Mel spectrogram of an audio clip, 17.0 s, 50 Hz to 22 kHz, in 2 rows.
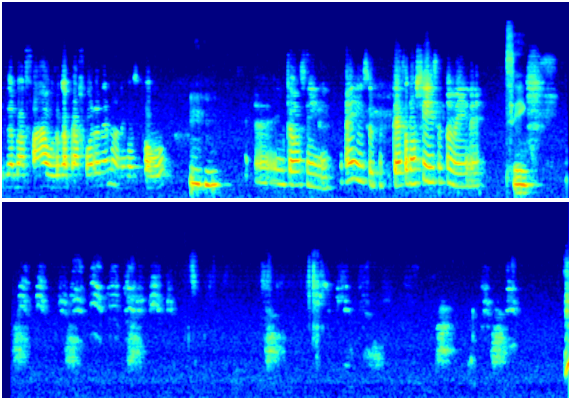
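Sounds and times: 
speech: 0:00.1 - 0:08.2
birds chirping and twittering in the sertão: 0:08.0 - 0:16.4.

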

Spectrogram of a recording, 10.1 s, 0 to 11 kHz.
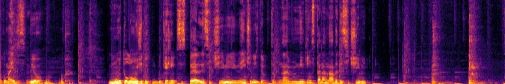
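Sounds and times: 
speech: 0:00.0 - 0:01.6, 0:02.2 - 0:08.2
sneeze: 0:08.6 - 0:09.8.

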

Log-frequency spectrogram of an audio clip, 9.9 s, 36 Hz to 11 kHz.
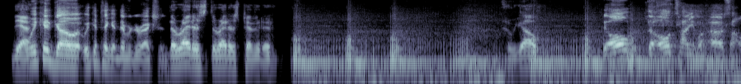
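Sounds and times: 
speech: 0:00.2 - 0:04.1, 0:06.9 - 0:07.4, 0:08.0 - 0:09.8
motorcycle engine idling: 0:03.9 - 0:09.8.

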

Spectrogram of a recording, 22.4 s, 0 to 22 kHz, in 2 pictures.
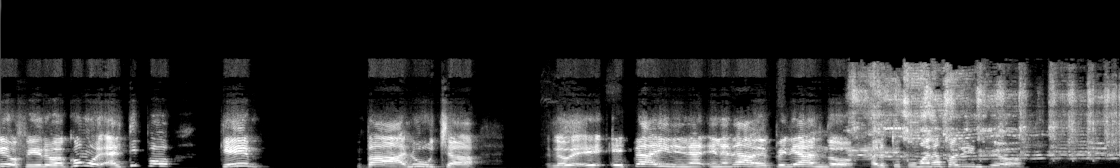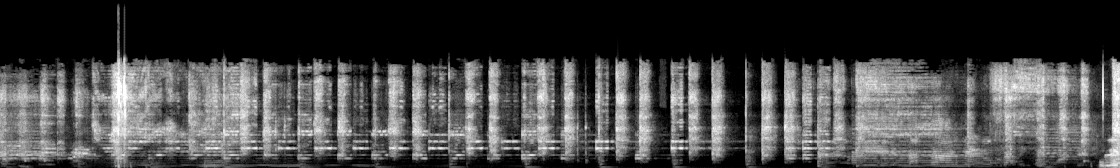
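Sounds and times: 
speech: 0:00.0 - 0:02.7, 0:03.6 - 0:04.8, 0:05.5 - 0:10.4, 0:22.2 - 0:22.4
bright busy electronic-sounding music from a device: 0:08.5 - 0:22.4.

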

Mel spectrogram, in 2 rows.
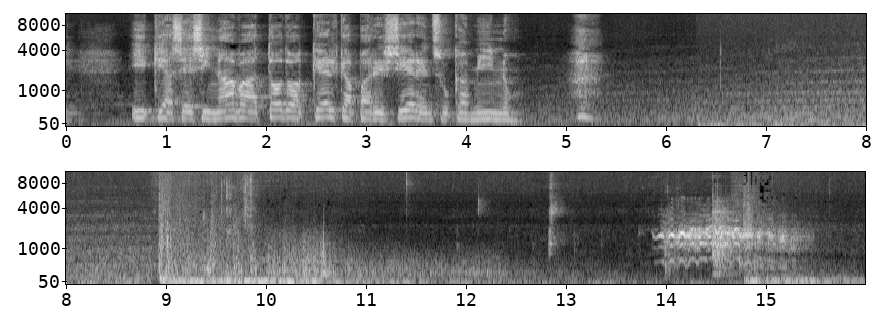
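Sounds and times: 
speech: 0:00.0 - 0:05.4
heavy thunder rumbling: 0:06.0 - 0:15.9
steady rain: 0:08.9 - 0:14.4
horse neighing: 0:13.8 - 0:15.4.

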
